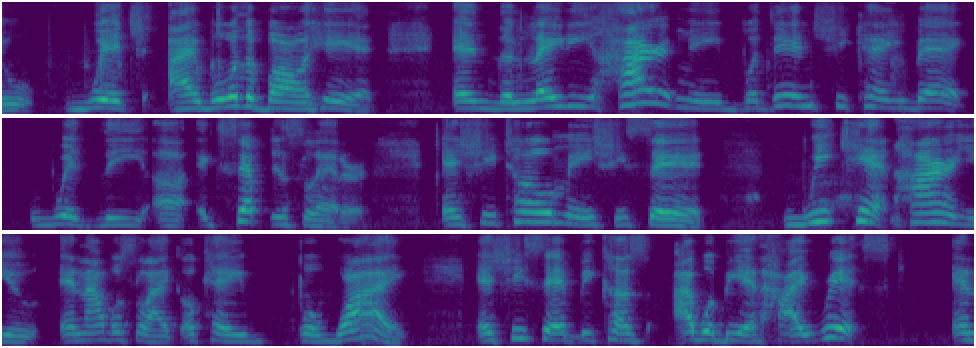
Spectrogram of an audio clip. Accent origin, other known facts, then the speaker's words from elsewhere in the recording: Chicago, Illinois, United States; moved away as an adult; now in Atlanta, United States; I'm originally from Chicago, Illinois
